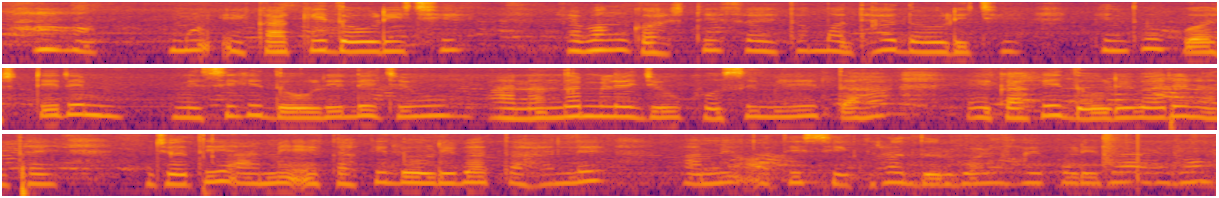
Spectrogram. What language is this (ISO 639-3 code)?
ori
